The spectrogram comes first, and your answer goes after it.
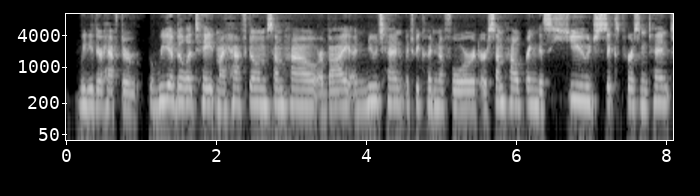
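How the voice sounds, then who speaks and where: On a very clean recording with a silent background, a woman uses a normal speaking voice at medium pitch with fairly even intonation. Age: 40s. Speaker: listener, mother. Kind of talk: personal story.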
